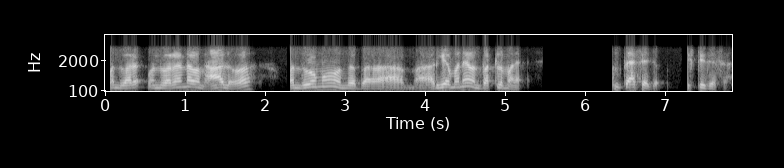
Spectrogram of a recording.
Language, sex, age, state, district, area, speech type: Kannada, male, 60+, Karnataka, Shimoga, urban, conversation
